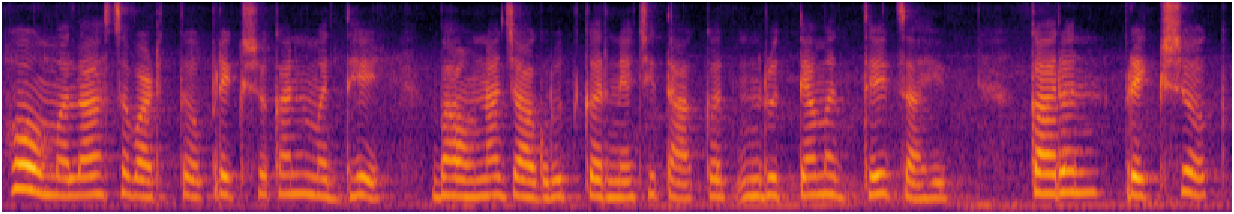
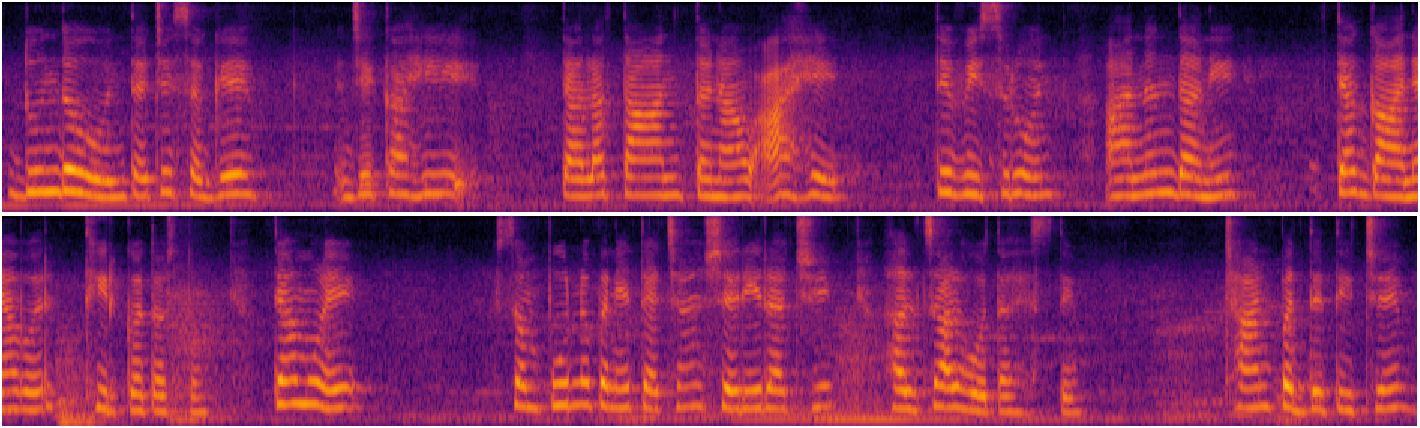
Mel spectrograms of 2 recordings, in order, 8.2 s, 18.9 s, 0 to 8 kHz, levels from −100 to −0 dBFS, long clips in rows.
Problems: constant background noise, background conversations at intervals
